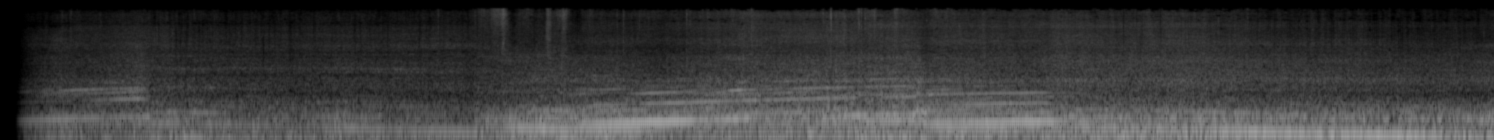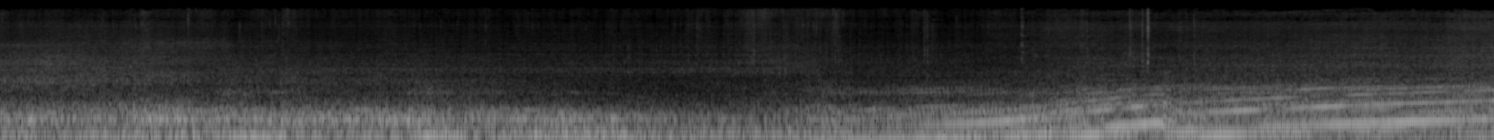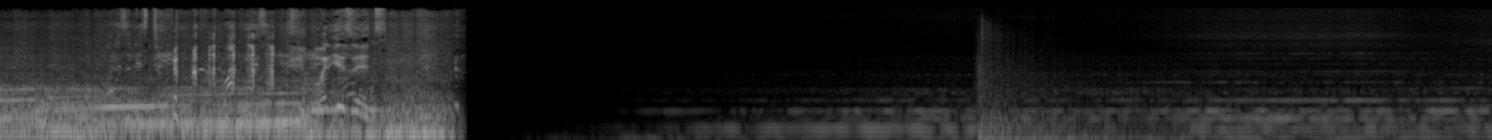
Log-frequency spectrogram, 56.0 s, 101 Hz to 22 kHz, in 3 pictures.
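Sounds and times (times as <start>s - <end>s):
car engine accelerating: 0.2s - 43.2s
tyre and road noise: 0.3s - 43.2s.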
